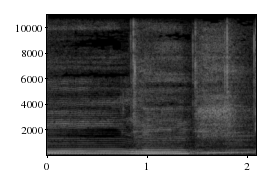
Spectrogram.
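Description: Slow acoustic guitar chords, the guitar tuned down to D♭ and capoed at the third fret, under a man's long held sung note that steps down in pitch about a second in.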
